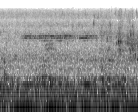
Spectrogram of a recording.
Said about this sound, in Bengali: এবারে আমি জল দিয়ে দিচ্ছি আন্দাজ মতন।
